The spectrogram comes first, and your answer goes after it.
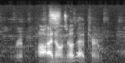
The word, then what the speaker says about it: riposte: And for the two of you following along at home, my riposto, is that how you say? Riposto? How do you say it? Riposta? It's a fencing term. Riposte.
